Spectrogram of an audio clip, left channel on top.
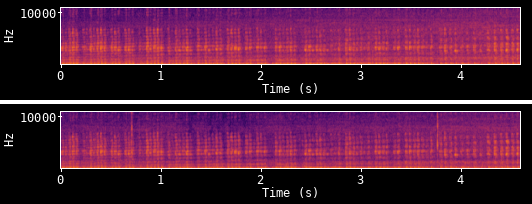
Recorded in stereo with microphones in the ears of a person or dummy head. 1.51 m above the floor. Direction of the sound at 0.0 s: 20° left (ahead or behind).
